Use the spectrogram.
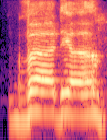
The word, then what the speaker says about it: Guardiola: Guardiola, is that how you pronounce it? Guardiola, yeah.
